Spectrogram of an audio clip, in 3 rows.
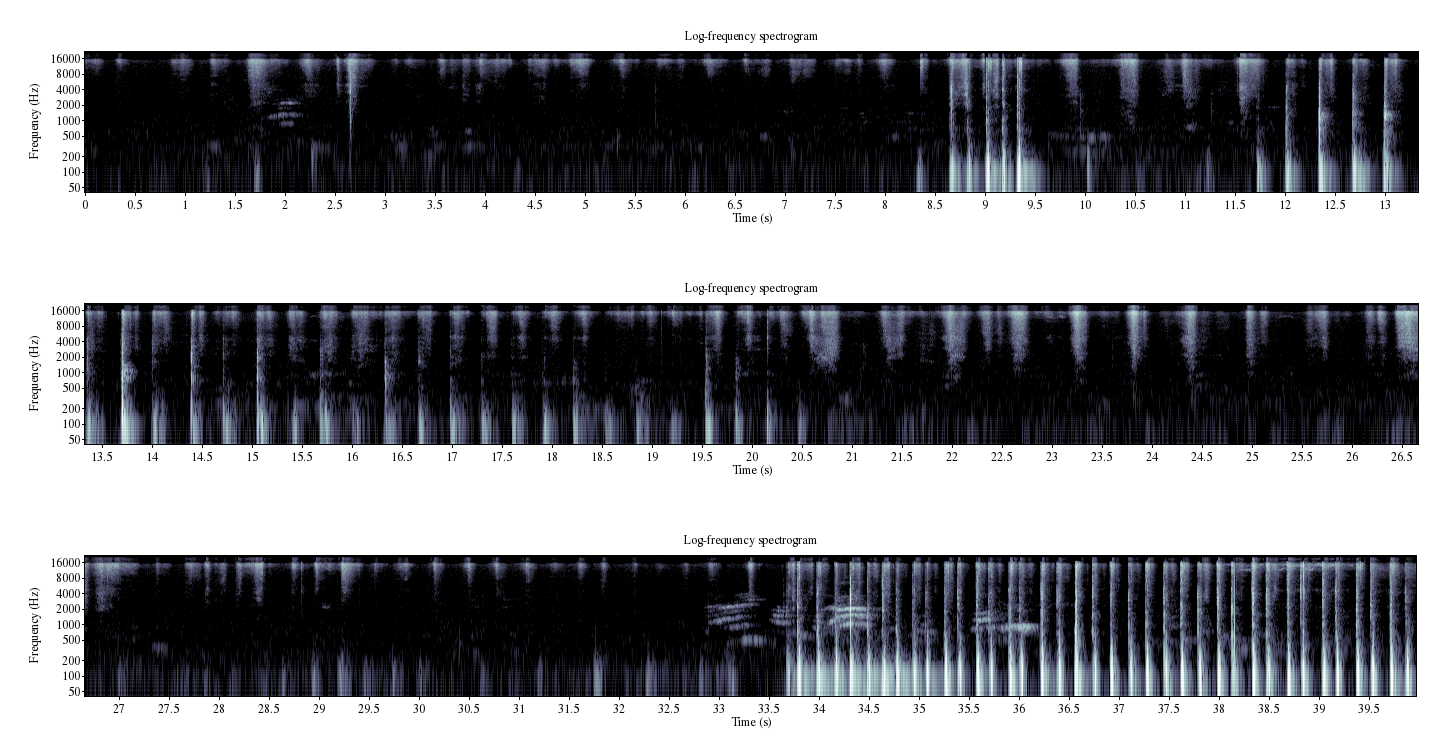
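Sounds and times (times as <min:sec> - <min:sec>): hands slapping a body: 0:08.6 - 0:10.0, 0:11.5 - 0:20.8, 0:33.6 - 0:39.9.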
